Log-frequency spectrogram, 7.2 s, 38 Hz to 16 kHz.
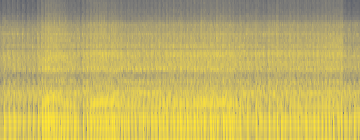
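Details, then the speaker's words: Bajaj Pulsar NS 200 motorcycle engine idling and lightly revved: rough rapid clatter that appeared suddenly, later diagnosed by mechanic as a failed stator. "es una noticia para ustedes está haciendo ruido el motor de mi ms 200"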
